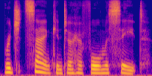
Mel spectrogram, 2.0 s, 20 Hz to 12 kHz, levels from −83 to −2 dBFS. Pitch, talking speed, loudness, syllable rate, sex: 170 Hz, 175 wpm, -17 LUFS, 4.9 syllables/s, female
